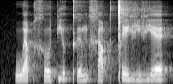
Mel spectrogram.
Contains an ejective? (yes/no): yes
